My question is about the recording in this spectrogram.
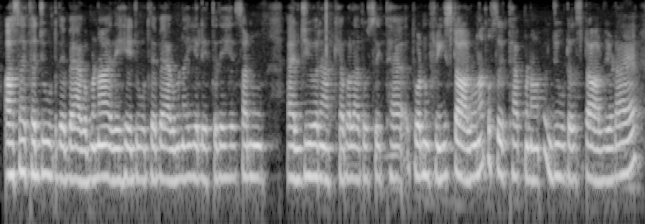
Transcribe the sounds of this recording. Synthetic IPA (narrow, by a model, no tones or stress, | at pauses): əsãːɪt̪ʰːɛːd͡ʒuːʈd̪eːbɛːɡbənaːed̪eːɦeːd͡ʒuːʈd̪eːbɛːɡbənaːijeːlɪt̪ːd̪eːɦeːsaːnũː | ɛːld͡ʒiːoːɾɛ̃aːkʰjaːpəlaːt̪eʊsɪt̪ʰːɛːt̪ʊaːnũːpʰɾiːsʈaːlɦoːɳaːt̪ʊsõɪt̪ʰːɛːapɳaːd͡ʒuːʈsʈaːld͡ʒeːɽaːɛː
